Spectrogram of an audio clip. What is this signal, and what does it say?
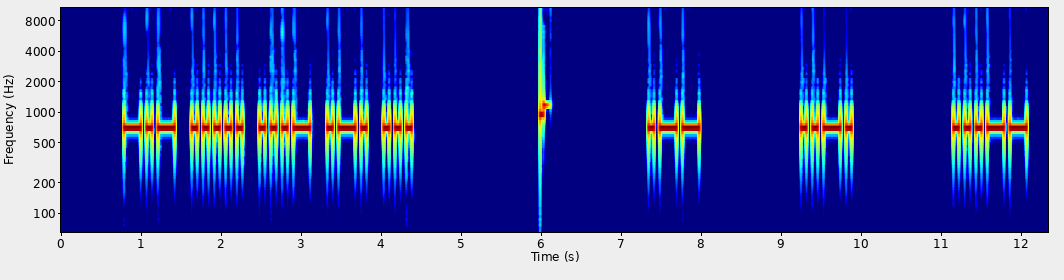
Morse code, heard as a keyed tone, about 17 wpm, spaced as for 10 wpm, 700 Hz. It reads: K5VRS WF3
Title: USA Call Signs - 6x Character Spacing - 17wpm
